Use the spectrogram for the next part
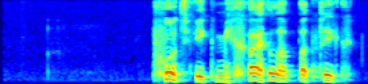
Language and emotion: Russian, positive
